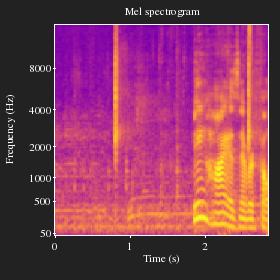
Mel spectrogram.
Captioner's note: Katya snapping fingers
